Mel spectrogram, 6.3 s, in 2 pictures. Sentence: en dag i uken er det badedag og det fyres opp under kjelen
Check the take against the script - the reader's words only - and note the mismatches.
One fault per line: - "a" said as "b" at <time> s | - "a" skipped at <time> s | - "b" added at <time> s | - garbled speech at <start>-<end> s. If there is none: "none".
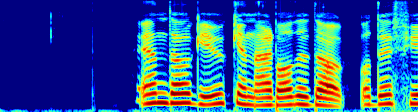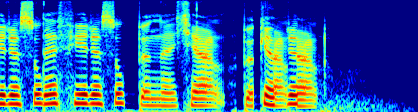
- "det" skipped at 2.1 s
- "det fyres" added at 3.5 s
- garbled speech at 4.9-5.5 s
